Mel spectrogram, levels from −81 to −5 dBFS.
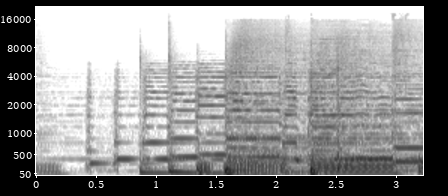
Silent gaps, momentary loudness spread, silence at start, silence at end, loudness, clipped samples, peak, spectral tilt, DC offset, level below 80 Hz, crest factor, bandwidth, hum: none; 15 LU; 0 s; 0 s; -25 LUFS; under 0.1%; -8 dBFS; -5.5 dB/octave; under 0.1%; -34 dBFS; 16 dB; 19 kHz; none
